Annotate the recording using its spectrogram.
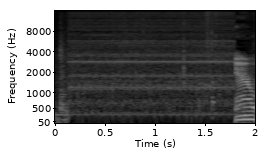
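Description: Quiet room tone with a faint steady high-pitched whine, broken near the end by a man starting to speak.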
